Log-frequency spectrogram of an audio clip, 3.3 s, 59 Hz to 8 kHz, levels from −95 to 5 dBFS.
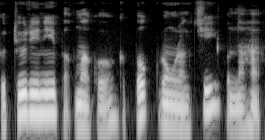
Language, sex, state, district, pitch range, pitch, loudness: Garo, male, Meghalaya, West Garo Hills, 95-150 Hz, 115 Hz, -16 LUFS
